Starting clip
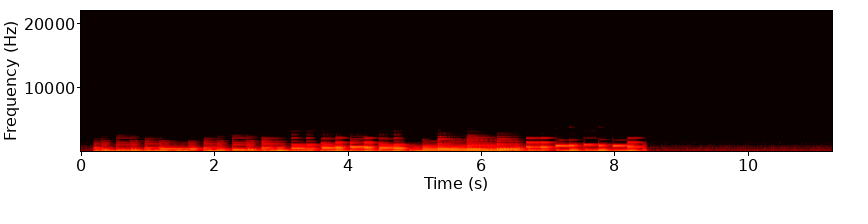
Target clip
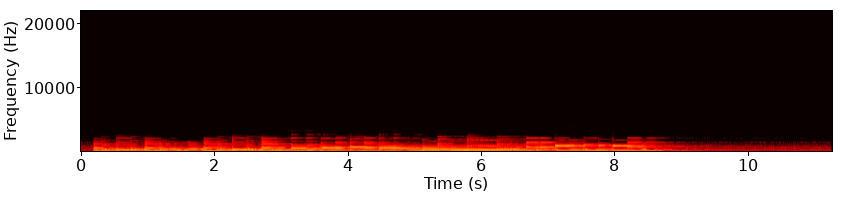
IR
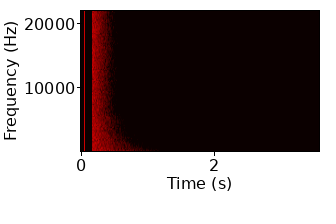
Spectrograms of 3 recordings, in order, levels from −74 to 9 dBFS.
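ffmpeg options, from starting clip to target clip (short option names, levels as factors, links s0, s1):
-filter_complex "[0:a]lowpass=2200,asplit=2[s0][s1];[s1]adelay=170,highpass=300,lowpass=3400,asoftclip=type=hard:threshold=0.0501,volume=0.0562[s2];[s0][s2]amix=inputs=2:normalize=0,asplit=2[s3][s4];[1:a]atrim=start_sample=2205,asetrate=39690,aresample=44100[s5];[s4][s5]afir=irnorm=-1:irlink=0,volume=0.251[s6];[s3][s6]amix=inputs=2:normalize=0,acompressor=threshold=0.0251:ratio=6,aecho=1:1:3.4:0.46,volume=2.24"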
